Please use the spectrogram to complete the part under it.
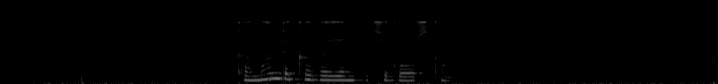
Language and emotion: Russian, sad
